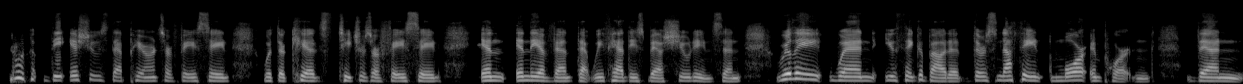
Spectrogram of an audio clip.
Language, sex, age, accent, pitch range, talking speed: English, female, 50-69, American, 165-205 Hz, 165 wpm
